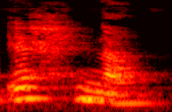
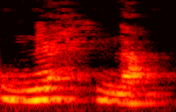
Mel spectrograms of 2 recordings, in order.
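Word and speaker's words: إحنا: Kemudian ana itu sama diucapkannya ana, nahnu, nahnu dalam bahasa Arab Fusha, dan dalam bahasa Arab Amiyahnya biasanya diucapkan dengan ihna atau nehna.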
